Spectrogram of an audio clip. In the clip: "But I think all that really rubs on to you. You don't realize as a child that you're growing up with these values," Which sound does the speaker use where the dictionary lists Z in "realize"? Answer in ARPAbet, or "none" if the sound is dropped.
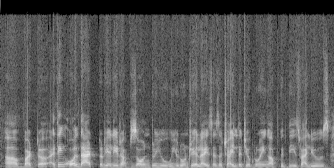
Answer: Z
